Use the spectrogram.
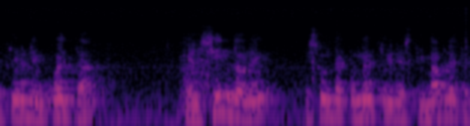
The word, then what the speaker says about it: síndone: Es decir, la fonética, según Antonio Rivera, veraz, correcta de la palabra es Síndone, no Sindone.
